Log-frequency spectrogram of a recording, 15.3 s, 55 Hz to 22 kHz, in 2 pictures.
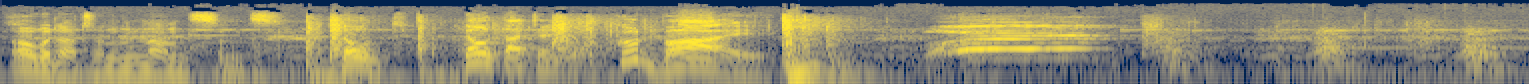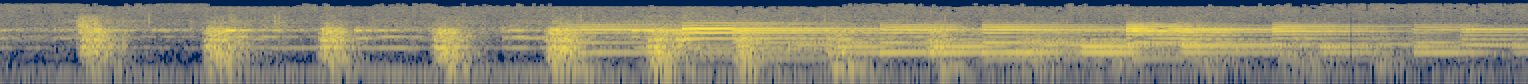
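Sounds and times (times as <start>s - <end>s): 
speech: 0.0s - 4.0s
ringing whistle-like tone: 4.4s - 15.2s
steam train chuffing pulling away from station: 5.3s - 15.2s.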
